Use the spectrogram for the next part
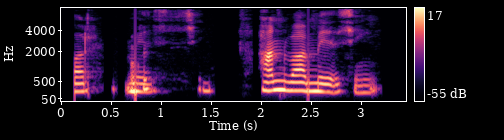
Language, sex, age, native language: Icelandic, female, 6, Icelandic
